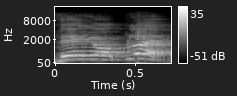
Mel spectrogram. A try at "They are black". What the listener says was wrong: You gotta say black. You gotta put some emphasis on it. Black.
